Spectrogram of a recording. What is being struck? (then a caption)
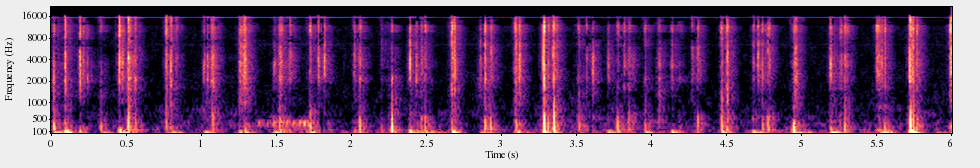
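Cornstarch foam playcorn pieces. Two small dark gray solid cornstarch foam playcorn pieces, held between the fingertips of both hands with long red nails, are squeezed and rubbed close to the microphone. The result is a quick run of short, dry crackling squeaks and rustles, each ending almost at once, with a soft low thump under a bright crisp edge.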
